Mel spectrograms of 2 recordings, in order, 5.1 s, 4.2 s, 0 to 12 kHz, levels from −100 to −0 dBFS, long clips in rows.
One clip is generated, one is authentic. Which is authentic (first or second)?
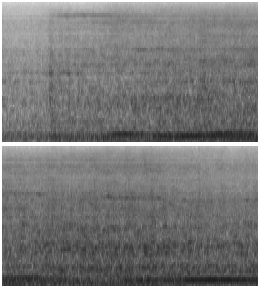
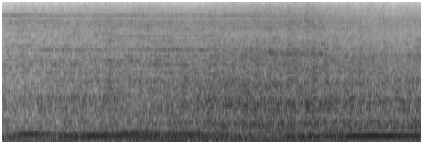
second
